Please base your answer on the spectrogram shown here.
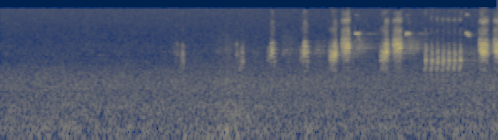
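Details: Oriental reed warbler singing busily by the water of the Arakawa River in Tokyo: bursts of harsh, chattering notes in the second half, over a steady low rumble.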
